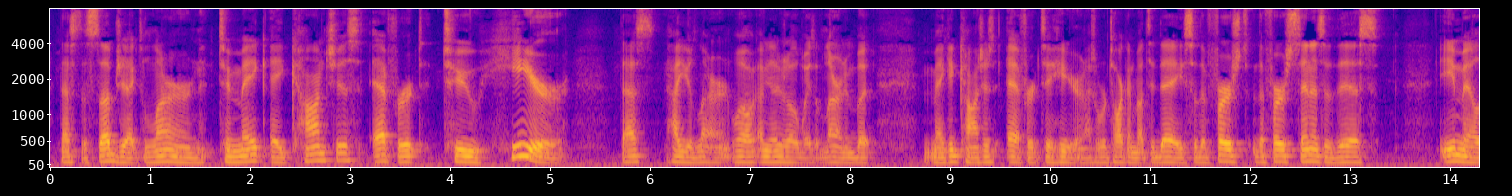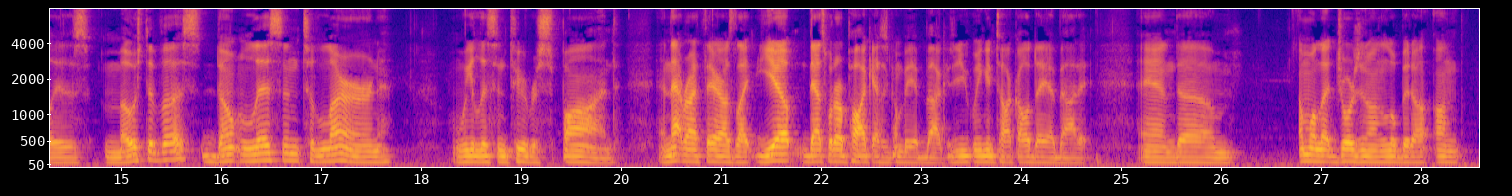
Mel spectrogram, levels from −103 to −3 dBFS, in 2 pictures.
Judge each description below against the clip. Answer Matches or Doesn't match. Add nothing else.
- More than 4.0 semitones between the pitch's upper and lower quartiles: Doesn't match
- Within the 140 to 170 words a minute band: Doesn't match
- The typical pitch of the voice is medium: Doesn't match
